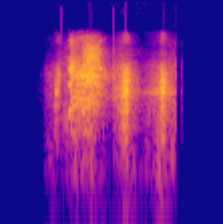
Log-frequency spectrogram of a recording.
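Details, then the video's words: Squirrel giving a short, harsh, scratchy chatter: a long rasping burst followed by two shorter, sharper chirps, all over in under two seconds, with silence around. "SONIDO DE LA ARDILLA SOUND OF SQUIRREL"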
